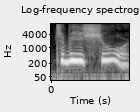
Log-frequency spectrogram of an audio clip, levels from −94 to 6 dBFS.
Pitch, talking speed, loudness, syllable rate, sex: 245 Hz, 230 wpm, -12 LUFS, 4.4 syllables/s, female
